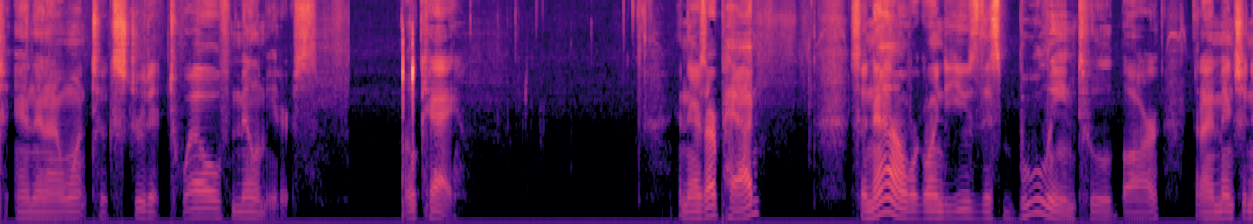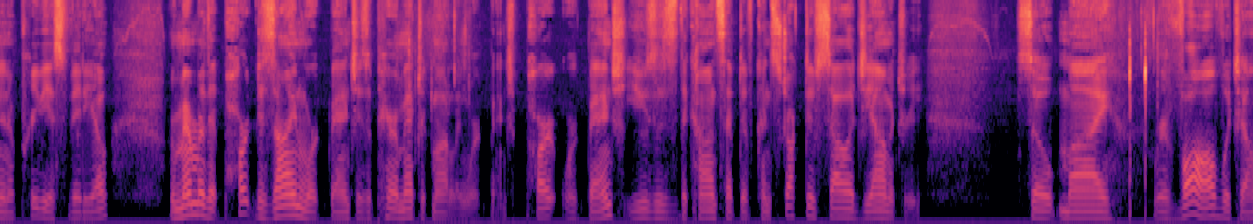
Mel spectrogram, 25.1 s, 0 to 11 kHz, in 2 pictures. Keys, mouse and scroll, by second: 2.0-2.3 typing, 4.1 click, 5.7-6.8 middle drag, 5.7-6.7 scroll, 23.9 click.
